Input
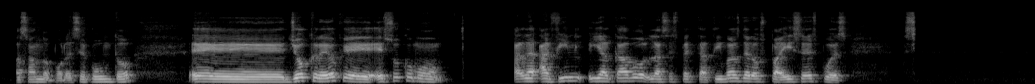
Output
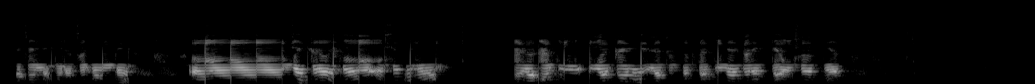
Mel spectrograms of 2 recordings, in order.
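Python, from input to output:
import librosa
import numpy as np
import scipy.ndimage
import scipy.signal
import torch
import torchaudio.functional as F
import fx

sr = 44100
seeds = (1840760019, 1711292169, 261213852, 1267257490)

y = fx.band_invert(x, sr, width_hz=1000)
y = fx.filter_lfo_bandpass(y, sr, shape='saw_down', hz=3.9, low_hz=310.0, high_hz=1600.0, q=1.7)
y = y * librosa.db_to_amplitude(-4.5)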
